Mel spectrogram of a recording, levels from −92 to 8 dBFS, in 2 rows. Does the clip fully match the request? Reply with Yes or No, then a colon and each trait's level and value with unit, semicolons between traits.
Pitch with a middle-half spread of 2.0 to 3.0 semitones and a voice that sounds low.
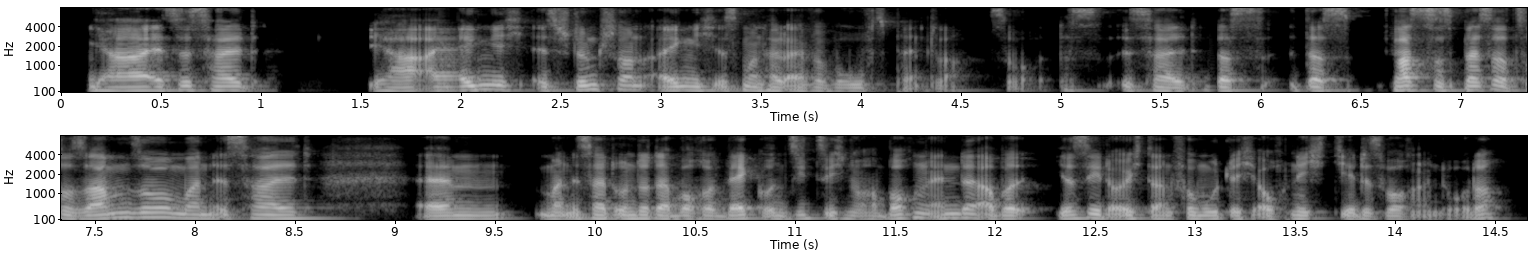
Yes: narrow, 2.5 semitones; low, 125 Hz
